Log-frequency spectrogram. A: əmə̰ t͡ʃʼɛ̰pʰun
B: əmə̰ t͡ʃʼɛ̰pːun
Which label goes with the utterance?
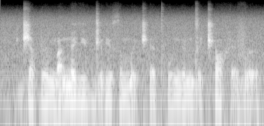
A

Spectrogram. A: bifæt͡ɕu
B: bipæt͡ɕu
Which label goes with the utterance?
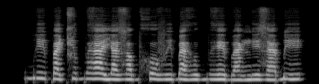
B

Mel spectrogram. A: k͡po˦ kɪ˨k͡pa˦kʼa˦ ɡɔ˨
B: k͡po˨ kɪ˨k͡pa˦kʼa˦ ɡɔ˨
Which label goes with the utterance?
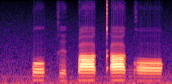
A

